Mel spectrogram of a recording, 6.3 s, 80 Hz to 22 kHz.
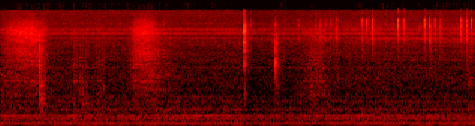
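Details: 2017 Lemax Mad Pumpkin Patch: low motor hum with sharp irregular clicks from the small drive gear train between motor pulley and gear slipping on a loose driveshaft; clicking repaired after teardown and adjustment.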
